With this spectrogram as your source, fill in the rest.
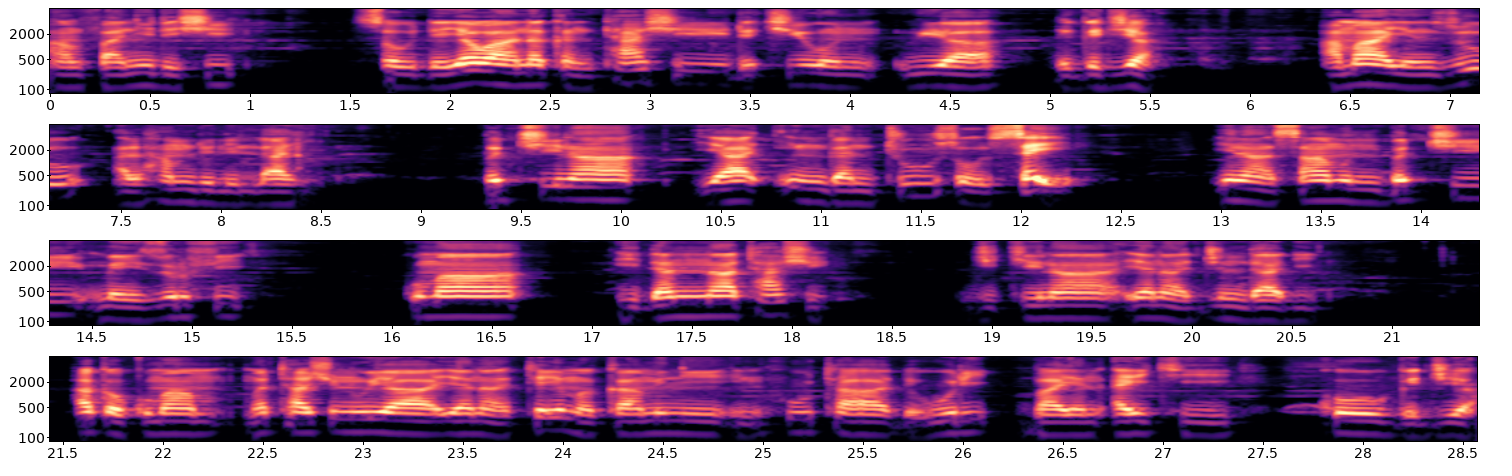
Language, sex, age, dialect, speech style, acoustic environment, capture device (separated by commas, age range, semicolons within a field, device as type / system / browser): Hausa, male, 25-34, Nigeria - Katsina, happy; anxious; nervous, music; people talking; appliances; traffic, mobile / Linux / Chrome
